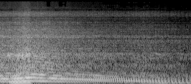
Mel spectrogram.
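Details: One-year-old Hero HF Deluxe BS6 motorcycle after clutch plate replacement and tappet adjustment, started on self-start: quick rev falls back to smooth, even idle with no tappet tick or clatter; noise fixed.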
